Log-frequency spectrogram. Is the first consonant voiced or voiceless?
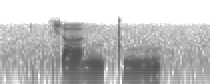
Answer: voiceless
